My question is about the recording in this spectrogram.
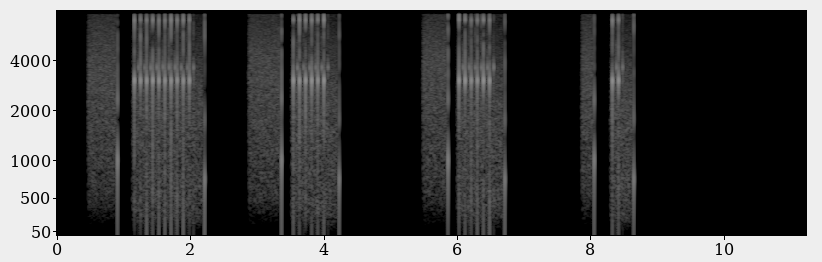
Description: Pulse dialling, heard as a rotary dial, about 11 pulses a second. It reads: 0 6 6 2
